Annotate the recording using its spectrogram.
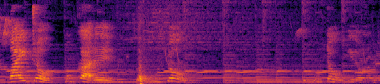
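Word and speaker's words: उठो: ആ ഓ ആവോ വാ ജാവോ പോ ബൈറ്റോ ഉക്കാര് உட்டோ உட்டோ இத உன்னோட உச்சரிப்பு உட்டோ அதாவது எழுந்துருன்னு அர்த்தம் உட்டோ இப்ப இதுல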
